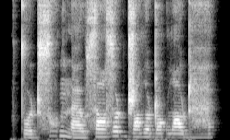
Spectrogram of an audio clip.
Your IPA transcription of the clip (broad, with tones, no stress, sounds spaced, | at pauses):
t̪ o˩ ɖ s ɔ̤˥ ɡ n æ˩ u̯ s ɛ˧ zˤ ʉ˥ ɖ d͡ʒ ə˧ ðˤ o˧ ɖ o˧ ɡ ðˤ æ˧ u̯ ɖ æ̤˧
